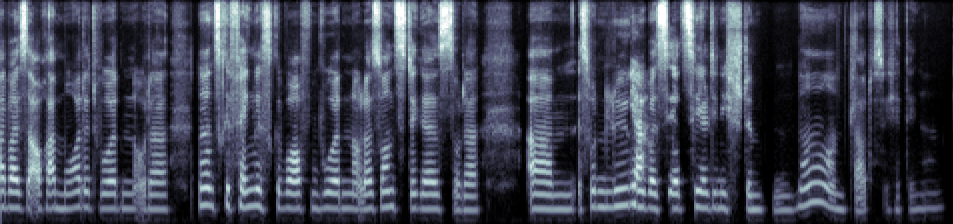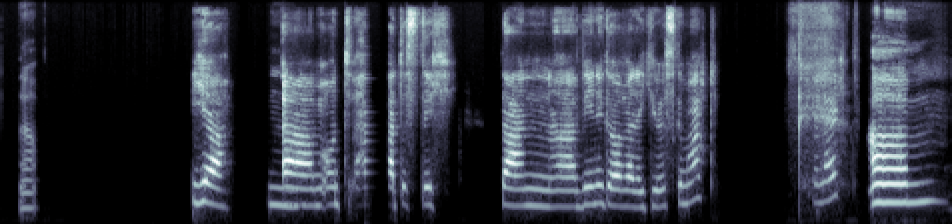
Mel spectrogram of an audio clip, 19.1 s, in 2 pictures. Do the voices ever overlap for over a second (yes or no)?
no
